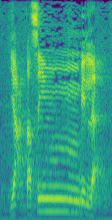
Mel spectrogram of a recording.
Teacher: Ya'tasim billah, tidak dirapatkan dua bibir mulut. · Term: ikhfa syafawi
